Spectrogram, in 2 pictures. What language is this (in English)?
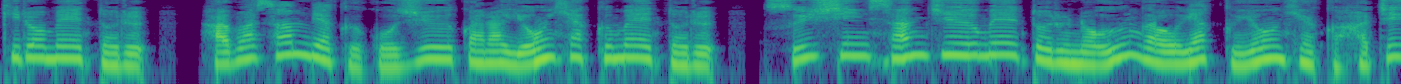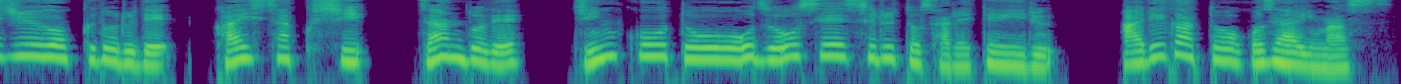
Japanese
